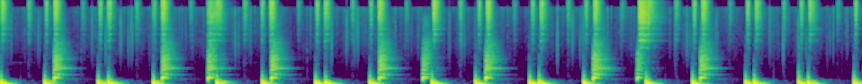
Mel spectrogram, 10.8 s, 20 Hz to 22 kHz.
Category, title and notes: Music > Solo percussion
bb drum break loop warm 89
Breakbeat, Drum, Vintage, DrumLoop, Break, Dusty, Lo-Fi, Drum-Set, Drums, Vinyl, Acoustic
